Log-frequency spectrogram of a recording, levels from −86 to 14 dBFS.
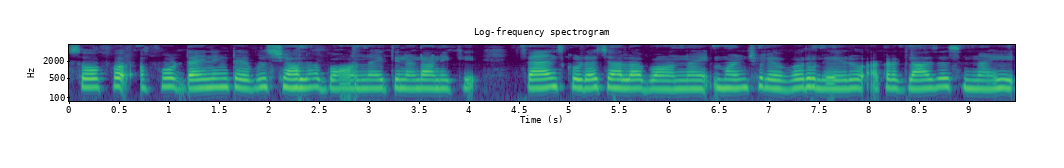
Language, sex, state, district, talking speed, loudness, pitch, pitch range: Telugu, female, Andhra Pradesh, Sri Satya Sai, 100 wpm, -17 LUFS, 225 Hz, 215-240 Hz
